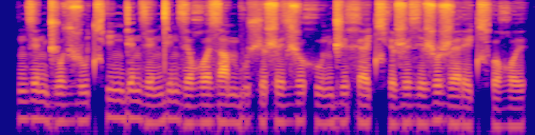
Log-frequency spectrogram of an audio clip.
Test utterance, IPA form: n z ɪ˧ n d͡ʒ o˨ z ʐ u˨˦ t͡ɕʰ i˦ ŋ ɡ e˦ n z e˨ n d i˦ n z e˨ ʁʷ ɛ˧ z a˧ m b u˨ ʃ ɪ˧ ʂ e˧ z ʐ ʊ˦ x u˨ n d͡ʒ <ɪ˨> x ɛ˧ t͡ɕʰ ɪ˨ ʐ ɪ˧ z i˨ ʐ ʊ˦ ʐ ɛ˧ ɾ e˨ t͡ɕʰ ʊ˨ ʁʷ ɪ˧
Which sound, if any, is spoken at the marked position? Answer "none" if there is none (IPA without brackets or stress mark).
ɪ˦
